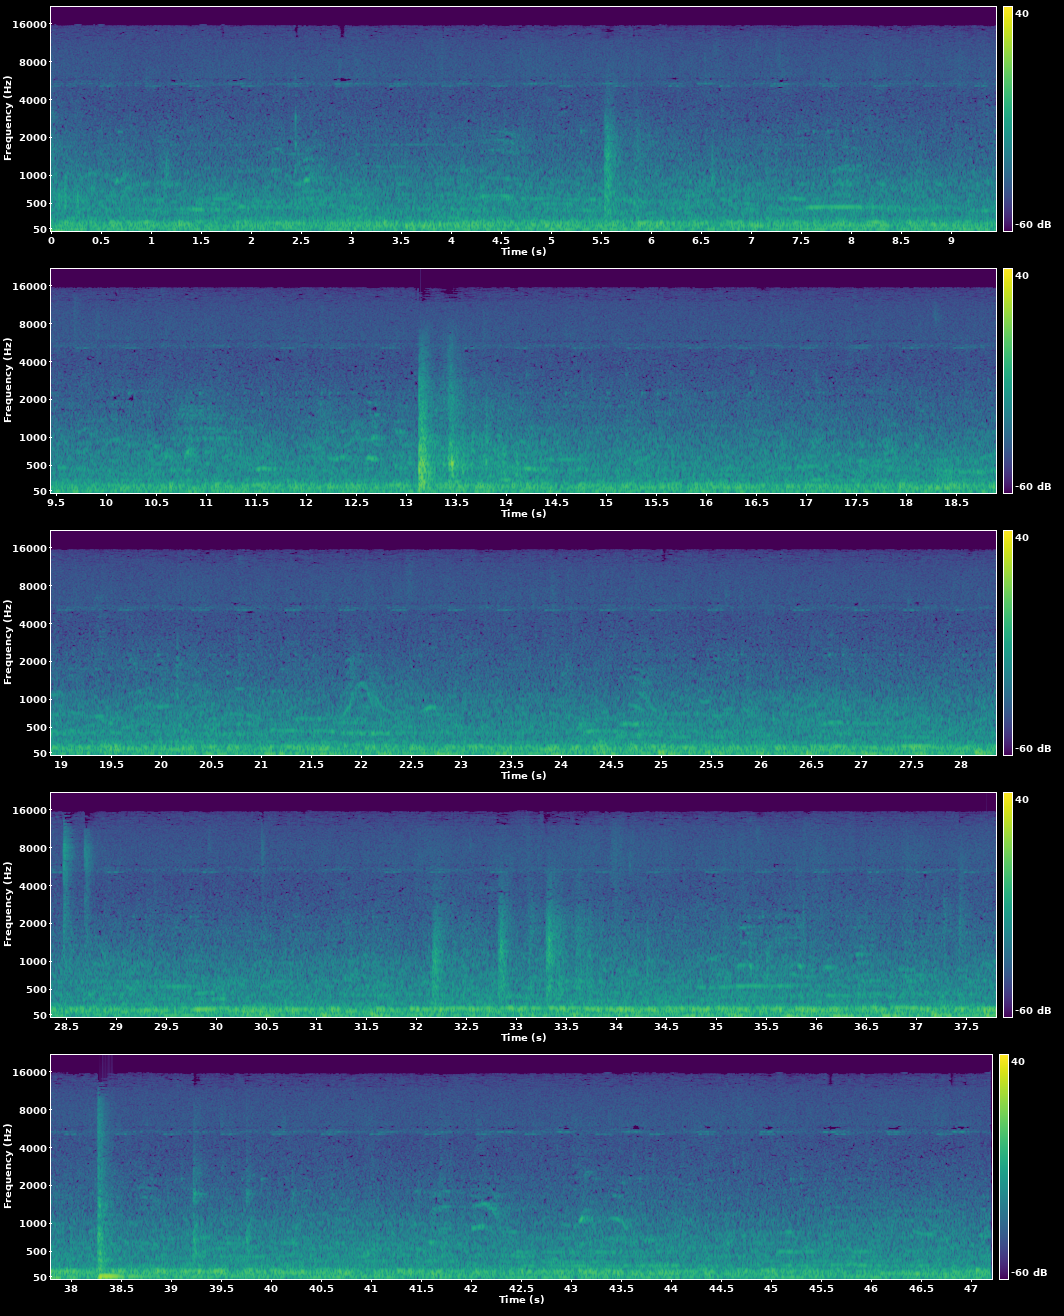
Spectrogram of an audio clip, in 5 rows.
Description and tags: newyears fireworkscracklesome
A party in the distance and fireworks and firecrackers recorded with Olympus DS-40 and unedited except to convert them to uploadable format.
fireworks, new, years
